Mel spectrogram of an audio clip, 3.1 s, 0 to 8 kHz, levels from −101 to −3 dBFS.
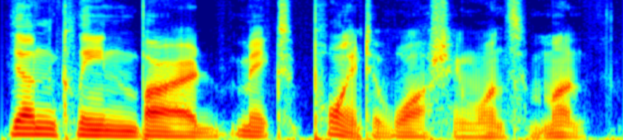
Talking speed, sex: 210 wpm, male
